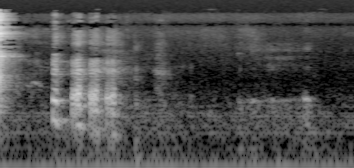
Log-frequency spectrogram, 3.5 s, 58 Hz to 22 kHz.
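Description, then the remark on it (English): Glasses of water clink together sharply in a toast to the new year 2023, followed by a quick burst of three or four lighter glassy knocks, then quiet with only faint background noise. “Cheers. 2023.”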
